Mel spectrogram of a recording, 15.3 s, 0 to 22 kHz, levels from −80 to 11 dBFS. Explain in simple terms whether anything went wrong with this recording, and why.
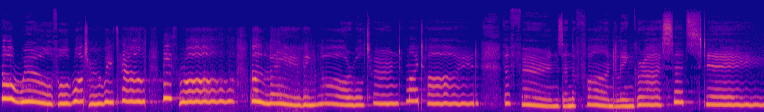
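Something went wrong in the call's connection: a call bitrate drop runs from 1.52 s to 6.87 s. The link's estimate of available bandwidth fell, so the encoder was told to squeeze the audio into far fewer bits, and it stayed at that low setting for about 5 seconds. With so little data, the sound is coded more coarsely and everything above 8 kHz is cut away (normally it reaches 20 kHz), leaving the audio rough and muffled until the bitrate recovers at 6.87 s.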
